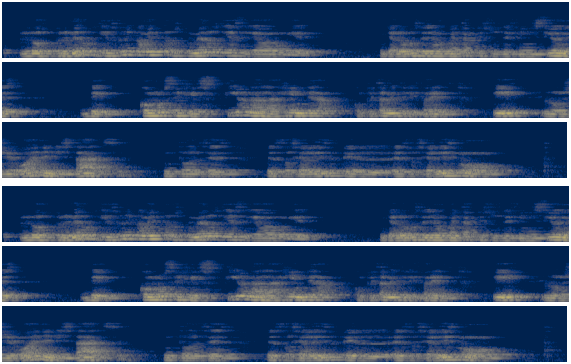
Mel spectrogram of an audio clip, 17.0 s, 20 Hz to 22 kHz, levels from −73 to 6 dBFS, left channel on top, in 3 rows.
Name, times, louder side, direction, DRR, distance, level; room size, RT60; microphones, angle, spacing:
voice 1, 0.2-3.0 3.8-5.8 6.5-6.8 7.0-8.9 9.2-10.1 10.6-12.6 13.0-13.6 14.0-16.2, equal, 15° left, -8 dB, 0.6 m, -27 dB
2.7 x 2.2 x 2.5 m, 0.72 s
head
